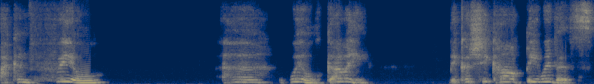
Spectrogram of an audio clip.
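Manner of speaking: voice choking with emotion. Speaker talking about a woman who can't be with the family: getting choked up. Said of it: "I'm getting choked up".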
